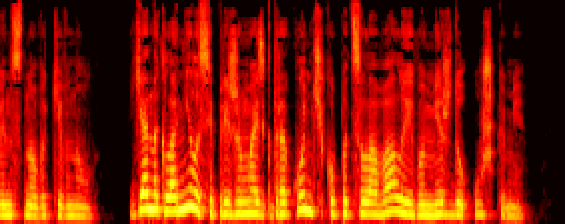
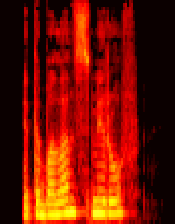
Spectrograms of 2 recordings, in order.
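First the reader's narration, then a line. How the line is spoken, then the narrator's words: Quiet whisper. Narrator (Russian): тихо прошептала ему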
